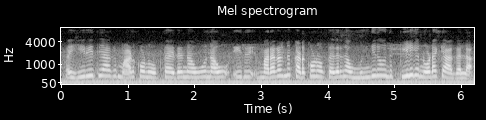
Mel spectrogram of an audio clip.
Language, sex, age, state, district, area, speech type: Kannada, female, 18-30, Karnataka, Chikkaballapur, rural, spontaneous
